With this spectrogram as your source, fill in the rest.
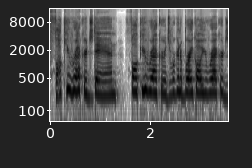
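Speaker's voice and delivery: very high, wild, shrill, loud screaming rant. Recall a video of a man screaming at Dan Marino while Marino is being honored, imitating someone screaming. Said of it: "he's screaming at him".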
